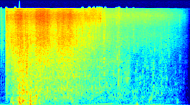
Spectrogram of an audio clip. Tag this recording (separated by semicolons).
jump; jumping; pool; splash; splashing; splosh; swimming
